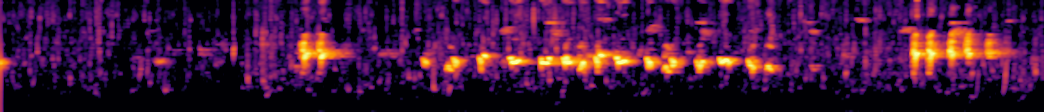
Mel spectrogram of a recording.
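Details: Yellow-vented bulbul female calling the male as a lure: a harsh burst, then a run of bubbly repeated notes, ending with another louder, rougher chattering burst; quiet gaps between.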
